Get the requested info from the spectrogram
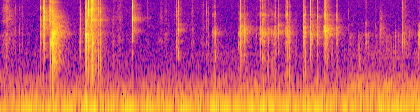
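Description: Irregular light clicks and clacks against a low room hum. Two sharper clacks come about half a second and a second in, followed by a quicker run of fainter taps.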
